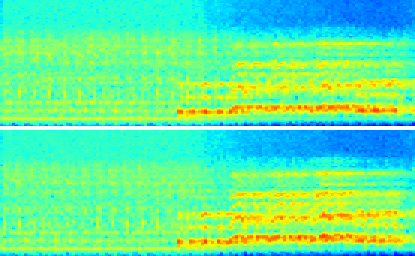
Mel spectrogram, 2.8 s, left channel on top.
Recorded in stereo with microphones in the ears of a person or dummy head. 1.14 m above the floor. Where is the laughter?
65° right (ahead or behind), 1.9 m; by 2.7 s 55° right (ahead or behind), 1.7 m.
